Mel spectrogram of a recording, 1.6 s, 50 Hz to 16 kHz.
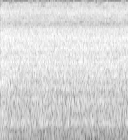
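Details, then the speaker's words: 2015 MacBook Pro 15-inch Retina (2.2 GHz quad-core i7, 16 GB RAM, 256 GB SSD) right after the Unigine Heaven benchmark: a steady, even airy rush as the fan works flat out cooling the CPU, with no ticking or rattle. Normal. "okay so I just finished the unique heav'n benchmark test and you guys can hear that fan work and really hard to cool off they CPU"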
